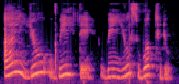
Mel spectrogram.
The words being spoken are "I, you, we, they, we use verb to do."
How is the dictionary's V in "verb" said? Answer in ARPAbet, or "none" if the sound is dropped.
W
